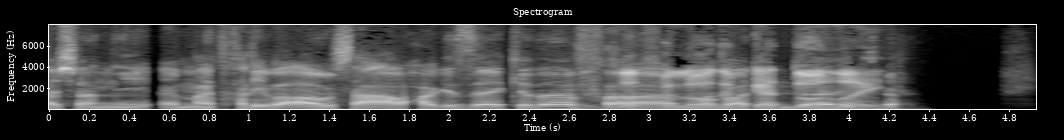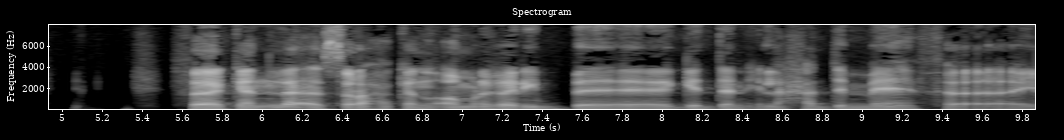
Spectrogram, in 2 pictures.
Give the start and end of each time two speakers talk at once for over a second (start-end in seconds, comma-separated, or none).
2.6-4.3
